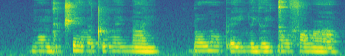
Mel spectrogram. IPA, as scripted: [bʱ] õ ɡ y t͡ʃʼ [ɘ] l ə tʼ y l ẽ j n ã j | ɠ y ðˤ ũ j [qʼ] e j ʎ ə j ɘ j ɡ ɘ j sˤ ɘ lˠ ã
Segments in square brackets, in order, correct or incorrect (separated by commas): incorrect, incorrect, incorrect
